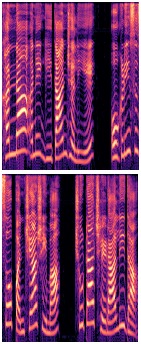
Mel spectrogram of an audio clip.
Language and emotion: Gujarati, neutral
